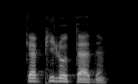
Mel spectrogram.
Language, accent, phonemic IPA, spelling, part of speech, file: French, France, /ka.pi.lɔ.tad/, capilotade, noun, LL-Q150 (fra)-capilotade.wav
- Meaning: capilotade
